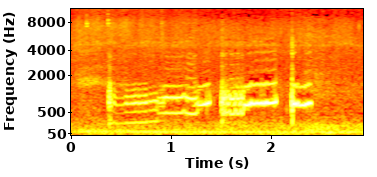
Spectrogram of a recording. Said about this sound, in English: This is my chicken Mabel. Uh, so I have two chickens, Mabel and Meredith, that live in my backyard.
